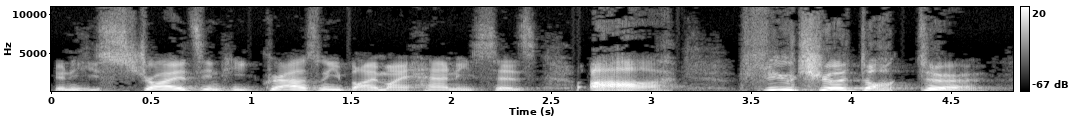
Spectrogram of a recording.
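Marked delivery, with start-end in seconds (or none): 2.7-4.7 slow, loud, higher booming greeting; booming general. Retold or imitated. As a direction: hail him like a powerful general. Imitates the tall general greeting him.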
